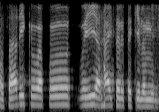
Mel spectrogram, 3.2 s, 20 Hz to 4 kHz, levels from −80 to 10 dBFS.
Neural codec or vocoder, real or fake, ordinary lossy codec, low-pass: none; real; none; 3.6 kHz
